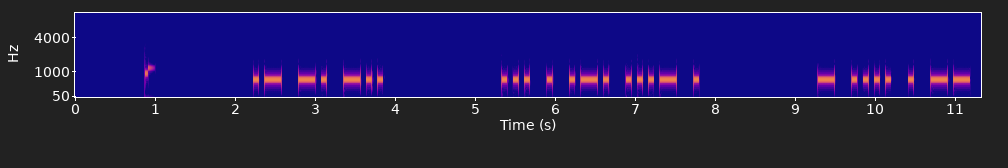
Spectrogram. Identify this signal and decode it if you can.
Morse code, heard as a keyed tone, about 17 wpm, 700 Hz. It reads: AND SERVE THEM
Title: 3x Word-Spacing - Sentences from Top 400 Words - 17wpm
